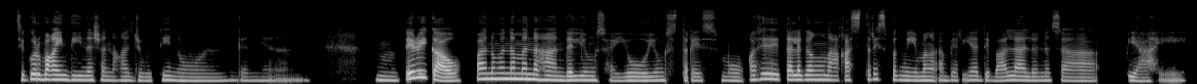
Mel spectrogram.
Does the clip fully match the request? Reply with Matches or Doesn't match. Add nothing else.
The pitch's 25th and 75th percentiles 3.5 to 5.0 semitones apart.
Doesn't match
